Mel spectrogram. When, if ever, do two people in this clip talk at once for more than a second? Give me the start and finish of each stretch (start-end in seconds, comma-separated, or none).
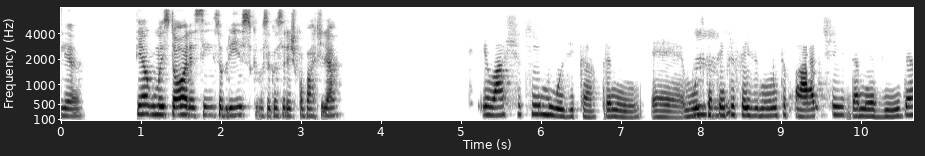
none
